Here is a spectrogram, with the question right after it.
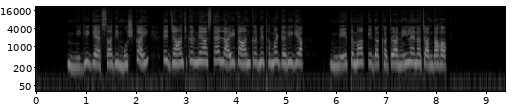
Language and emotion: Dogri, fearful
